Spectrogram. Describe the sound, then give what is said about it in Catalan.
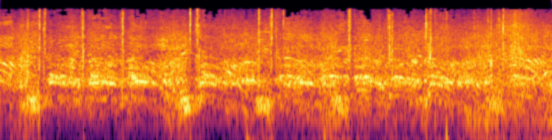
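A crowd of young people shouting together, a loud, continuous wall of massed voices with sharp bursts breaking through at irregular moments for the whole stretch. “Ara sentim els crits de joves, espereu.”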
